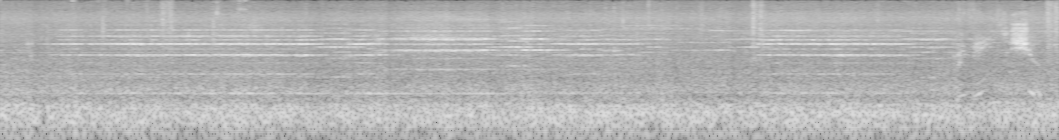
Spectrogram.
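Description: A steady high engine whine hums over the roar.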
